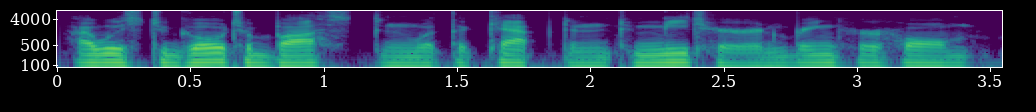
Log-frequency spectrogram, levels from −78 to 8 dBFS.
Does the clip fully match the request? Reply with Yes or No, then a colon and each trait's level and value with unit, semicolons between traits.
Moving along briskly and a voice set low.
Yes: fast, 270 wpm; low, 110 Hz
